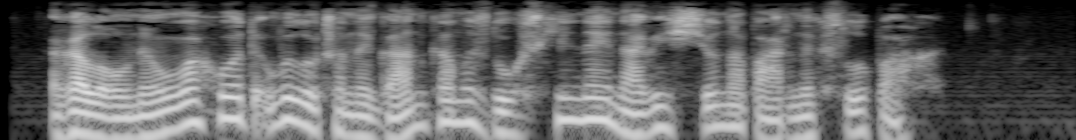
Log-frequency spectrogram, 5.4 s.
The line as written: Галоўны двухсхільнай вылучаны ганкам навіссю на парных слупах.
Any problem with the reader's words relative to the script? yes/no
yes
